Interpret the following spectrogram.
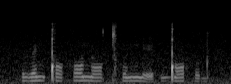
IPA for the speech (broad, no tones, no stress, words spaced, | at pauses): vɛnǃɔ xɔnɔː ǀʰʊnŋe | ŋ͡ǃɔhʊd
